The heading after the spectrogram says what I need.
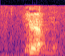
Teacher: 完全是4声，哎，八是平声嘛，后边它拉下来，所以4声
